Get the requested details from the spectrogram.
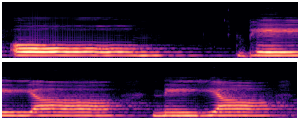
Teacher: अंत में हम पढ़ेंगे उच्चारण में ह्रस्व से तिगुना मतलब 3 गुना समय लगता है। ऐसे वर्ण जिनको बोलने में ह्रस्व और दीर्घ से भी ज़्यादा समय लगता है, 3 गुना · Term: प्लुत स्वर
